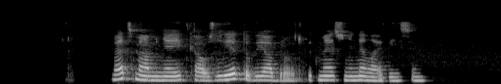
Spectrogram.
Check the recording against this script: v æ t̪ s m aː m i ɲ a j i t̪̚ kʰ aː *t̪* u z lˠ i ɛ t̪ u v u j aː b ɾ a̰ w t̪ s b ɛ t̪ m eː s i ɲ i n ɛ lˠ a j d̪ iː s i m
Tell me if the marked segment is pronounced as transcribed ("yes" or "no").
no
